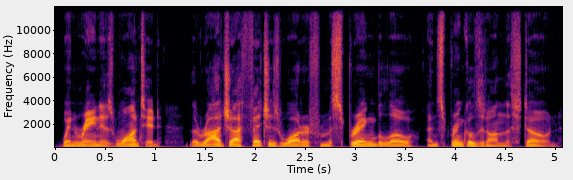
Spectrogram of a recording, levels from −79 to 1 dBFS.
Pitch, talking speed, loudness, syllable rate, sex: 120 Hz, 215 wpm, -17 LUFS, 5.5 syllables/s, male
